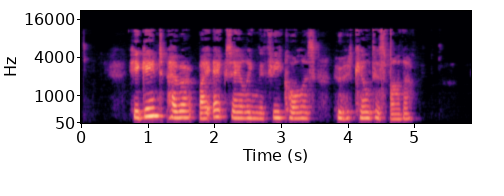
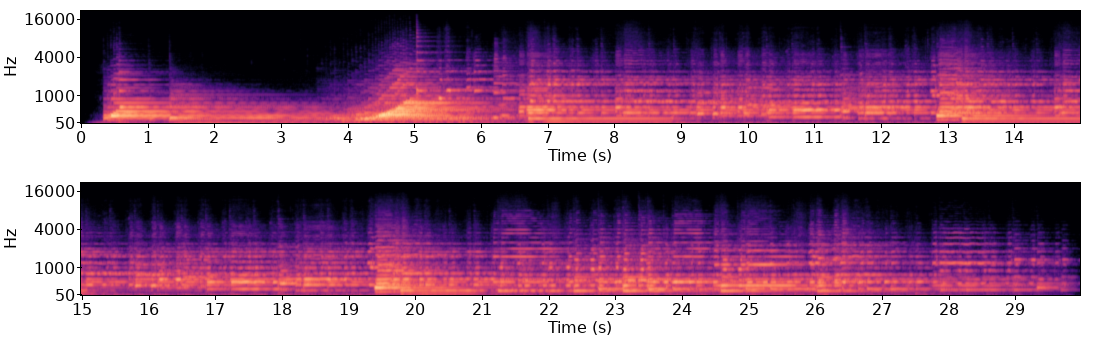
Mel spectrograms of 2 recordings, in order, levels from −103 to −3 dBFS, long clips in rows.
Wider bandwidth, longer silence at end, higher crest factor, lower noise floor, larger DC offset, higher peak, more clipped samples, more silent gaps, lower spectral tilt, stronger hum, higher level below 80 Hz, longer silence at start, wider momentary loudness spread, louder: first, 11.5 kHz vs 8.4 kHz; first, 0.9 s vs 0.2 s; about the same, 20 dB vs 22 dB; first, -71 dBFS vs -48 dBFS; neither; about the same, -4 dBFS vs -4 dBFS; neither; neither; second, -4 dB/octave vs -8.5 dB/octave; neither; second, -72 dBFS vs -52 dBFS; first, 0.75 s vs 0.3 s; about the same, 15 LU vs 15 LU; first, -23 LUFS vs -27 LUFS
